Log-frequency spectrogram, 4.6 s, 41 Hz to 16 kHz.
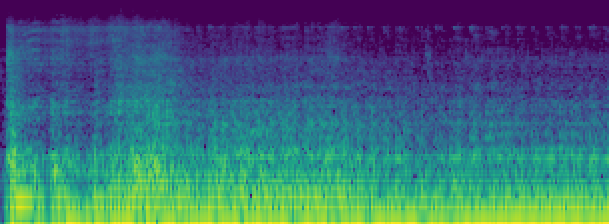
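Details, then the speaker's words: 1961 VW Beetle air-cooled flat-four with electric fuel pump, regulator set to 3 psi and Bosch coil, just after starting: steady, even low chuffing idle with no misses, knocks or hunting, alternator showing 14 volts; runs well. "but generally speaking um this motor runs really well and the fuel uh system is up here"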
